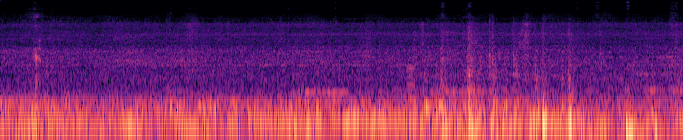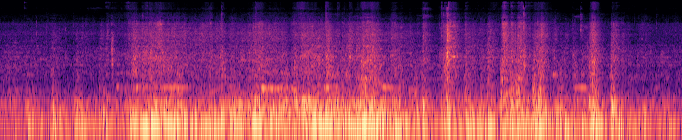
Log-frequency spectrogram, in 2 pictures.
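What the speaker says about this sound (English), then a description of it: "just so you can get just the sounds of the V Set" A Sydney Trains V Set intercity train is heard from on board as it runs. Its steady rumble and rattle fill the whole clip, and it grows louder and busier midway through.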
